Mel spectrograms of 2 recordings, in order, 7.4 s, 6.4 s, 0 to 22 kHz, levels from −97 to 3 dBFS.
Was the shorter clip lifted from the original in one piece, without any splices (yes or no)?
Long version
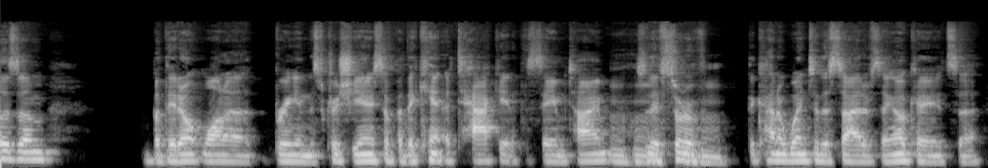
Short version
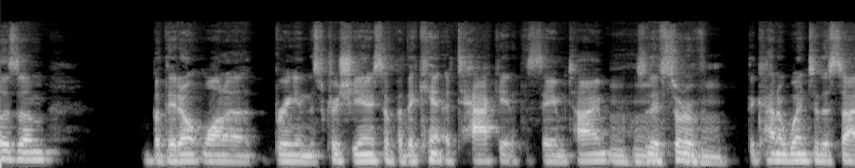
yes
